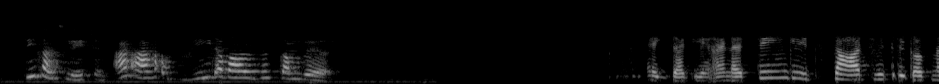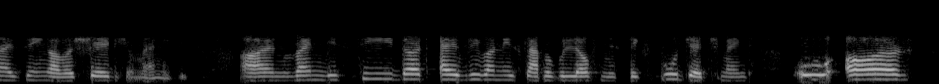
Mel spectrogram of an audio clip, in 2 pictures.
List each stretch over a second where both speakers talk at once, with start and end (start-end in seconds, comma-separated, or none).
none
